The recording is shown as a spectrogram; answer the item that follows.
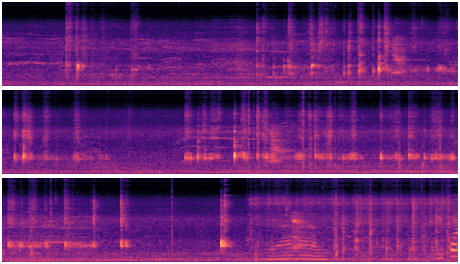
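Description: Metal utensils clinking and scraping against a stainless steel mixing bowl and an opened can of condensed milk, as the milk is added to egg yolks and stirred in with a wire whisk. Irregular clicks grow busier from about four seconds in, with a stretch of ringing scraping from about ten to fifteen seconds.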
